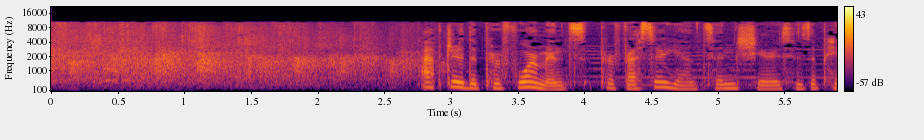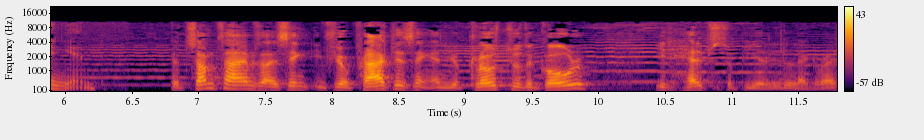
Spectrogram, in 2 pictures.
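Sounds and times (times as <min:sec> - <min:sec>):
small studio class audience applauding after a bowed string performance: 0:00.0 - 0:03.4
speech: 0:02.8 - 0:11.7.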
